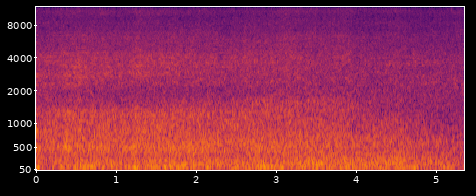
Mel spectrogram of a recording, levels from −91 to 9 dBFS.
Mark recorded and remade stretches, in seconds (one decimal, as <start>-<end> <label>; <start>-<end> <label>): 0.0-0.6 recorded; 0.6-1.6 remade; 1.6-5.4 recorded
